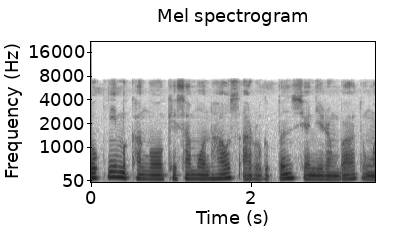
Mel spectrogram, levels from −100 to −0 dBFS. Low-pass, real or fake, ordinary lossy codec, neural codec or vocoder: 7.2 kHz; real; none; none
